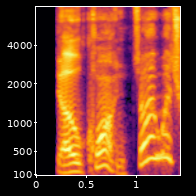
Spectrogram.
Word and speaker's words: Do Kwon: It is in fact pronounced Do Kwon.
